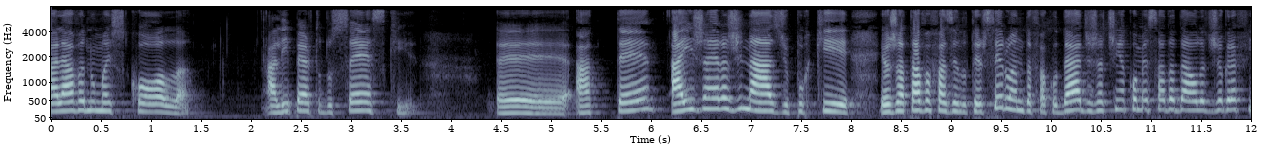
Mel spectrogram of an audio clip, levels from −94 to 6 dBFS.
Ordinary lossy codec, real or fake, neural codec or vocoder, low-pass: none; real; none; 7.2 kHz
